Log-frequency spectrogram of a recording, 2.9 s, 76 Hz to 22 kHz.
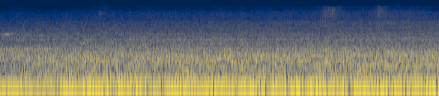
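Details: AC condenser unit that wouldn't cool, with cans left on it, after checking the compressor terminals: the compressor starts and draws about 7 amps, giving a steady low hum with an even tone and no clicking or rattling. Running normally.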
